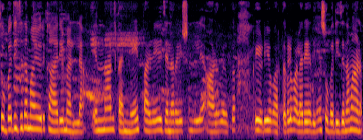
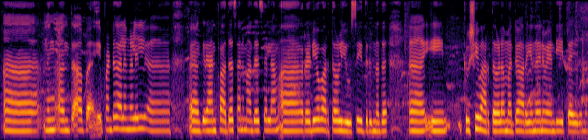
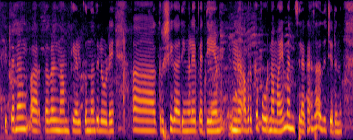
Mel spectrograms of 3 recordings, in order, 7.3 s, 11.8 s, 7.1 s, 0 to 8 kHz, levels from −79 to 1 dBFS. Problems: background conversations at intervals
